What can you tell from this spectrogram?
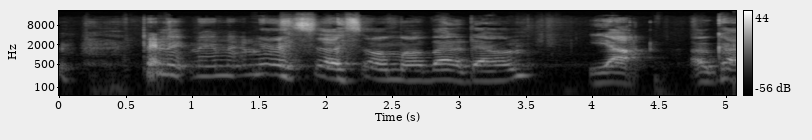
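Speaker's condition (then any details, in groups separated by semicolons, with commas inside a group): Multiple sclerosis; affects hands and left arm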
